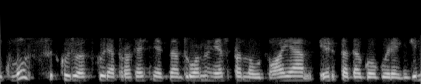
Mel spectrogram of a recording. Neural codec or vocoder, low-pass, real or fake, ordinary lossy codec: none; 3.6 kHz; real; Opus, 24 kbps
